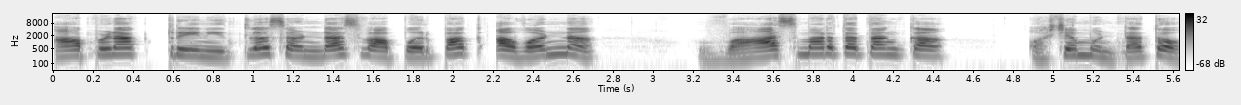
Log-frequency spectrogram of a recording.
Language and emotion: Goan Konkani, disgusted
